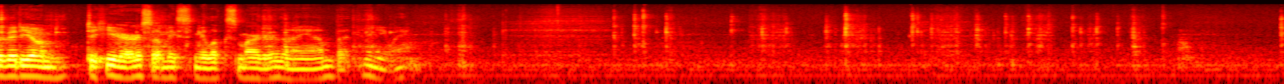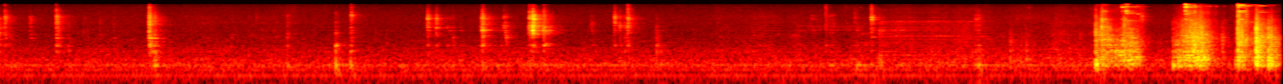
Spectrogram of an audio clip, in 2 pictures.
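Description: Small parts click and tap against a metal frame.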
